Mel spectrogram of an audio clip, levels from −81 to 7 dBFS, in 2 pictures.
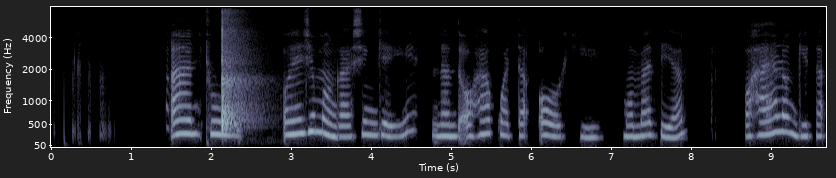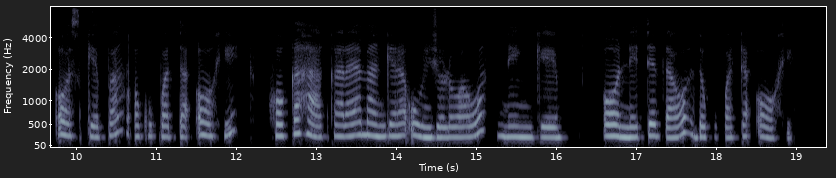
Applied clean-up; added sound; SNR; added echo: none; Clapping; -3 dB; none.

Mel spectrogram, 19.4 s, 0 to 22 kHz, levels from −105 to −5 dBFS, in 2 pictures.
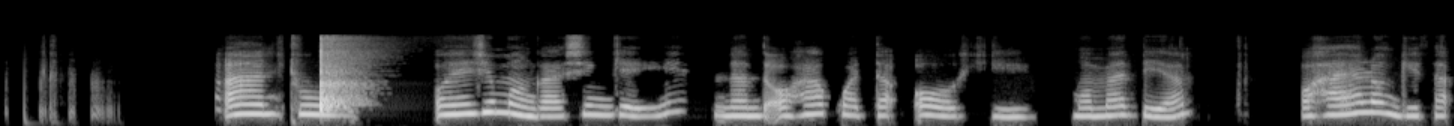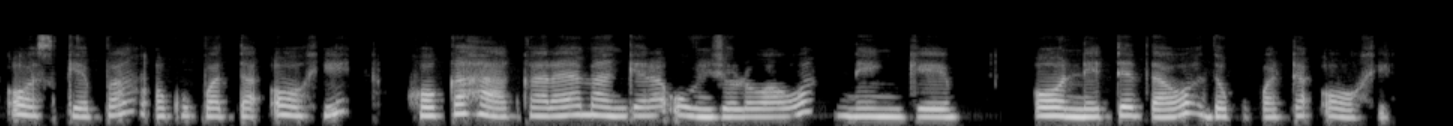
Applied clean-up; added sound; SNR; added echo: classical method spectral subtraction.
